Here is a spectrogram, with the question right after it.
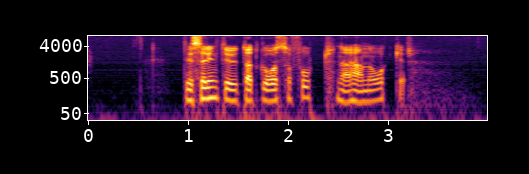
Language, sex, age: Swedish, male, 34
